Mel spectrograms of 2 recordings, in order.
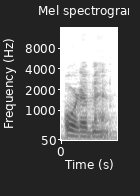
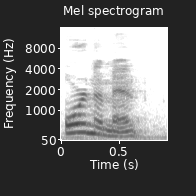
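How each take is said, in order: First: The middle consonant is a D sound. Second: The middle consonant is an N sound. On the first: The speaker calls it wrong. "she also says it ornament like I do" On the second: The speaker calls it right. "I understand that it's ornament"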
